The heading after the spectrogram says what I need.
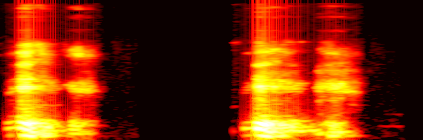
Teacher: este sonido que vemos aquí, que es la I, no lo pronunciamos como la I del español, sino un sonido que está entre la I y la E. O sea, este sonido de acá no es ni I, tampoco es E. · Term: sonido intermedio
